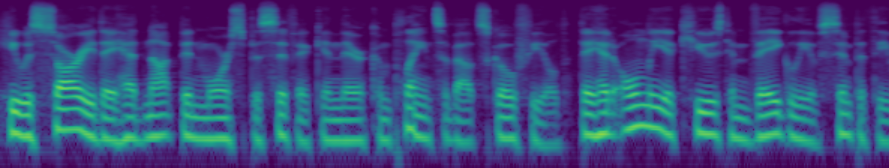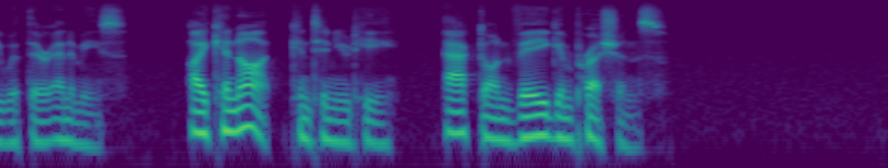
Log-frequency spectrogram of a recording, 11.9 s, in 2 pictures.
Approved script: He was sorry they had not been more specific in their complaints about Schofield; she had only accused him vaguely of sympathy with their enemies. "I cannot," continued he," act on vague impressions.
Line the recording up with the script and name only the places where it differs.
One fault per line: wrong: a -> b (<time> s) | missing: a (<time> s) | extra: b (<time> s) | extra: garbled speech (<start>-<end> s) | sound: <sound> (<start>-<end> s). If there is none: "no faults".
wrong: she -> they (3.9 s)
